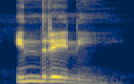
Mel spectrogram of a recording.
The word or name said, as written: rainbow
